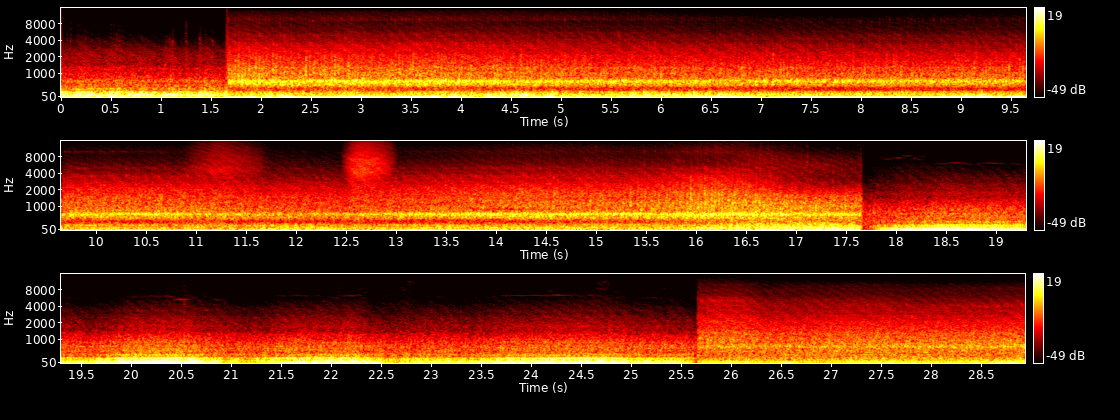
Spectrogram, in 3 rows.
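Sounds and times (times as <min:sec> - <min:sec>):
heavy truck engine running: 0:00.0 - 0:28.9
air brake hisses: 0:10.9 - 0:13.2.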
